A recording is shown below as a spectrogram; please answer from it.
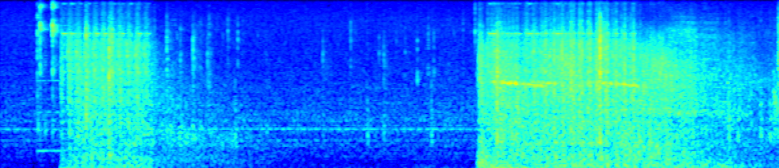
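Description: Rapid bursts of gunfire rattle loudly in two long volleys, with booming explosions mixed in, from a battle in the strategy video game Supreme Ruler Ultimate.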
